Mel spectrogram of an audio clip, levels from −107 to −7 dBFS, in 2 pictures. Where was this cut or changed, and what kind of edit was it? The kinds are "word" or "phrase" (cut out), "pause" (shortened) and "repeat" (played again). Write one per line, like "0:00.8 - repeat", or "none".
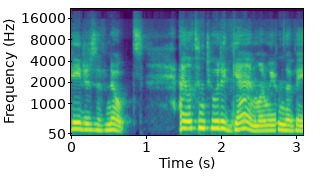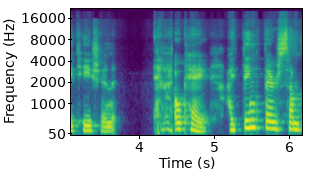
0:01.5 - word
0:02.7 - word
0:04.4 - word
